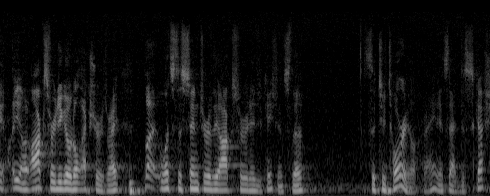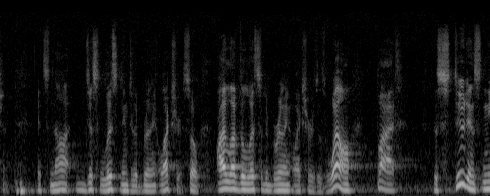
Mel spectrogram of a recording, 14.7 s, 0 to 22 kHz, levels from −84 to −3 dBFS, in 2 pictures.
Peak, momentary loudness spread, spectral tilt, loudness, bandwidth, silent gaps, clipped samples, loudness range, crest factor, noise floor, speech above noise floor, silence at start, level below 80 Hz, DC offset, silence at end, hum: -16 dBFS; 13 LU; -5.5 dB/octave; -39 LUFS; 17.5 kHz; none; under 0.1%; 7 LU; 22 dB; -62 dBFS; 24 dB; 0 s; -72 dBFS; under 0.1%; 0 s; none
